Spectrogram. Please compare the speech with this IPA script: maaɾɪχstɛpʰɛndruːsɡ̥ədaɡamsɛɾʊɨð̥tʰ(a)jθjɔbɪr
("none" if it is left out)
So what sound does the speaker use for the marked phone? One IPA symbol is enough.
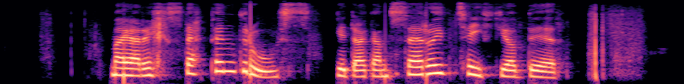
e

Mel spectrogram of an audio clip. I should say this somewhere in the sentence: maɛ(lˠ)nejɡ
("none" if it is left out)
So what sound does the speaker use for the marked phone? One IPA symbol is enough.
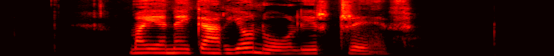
none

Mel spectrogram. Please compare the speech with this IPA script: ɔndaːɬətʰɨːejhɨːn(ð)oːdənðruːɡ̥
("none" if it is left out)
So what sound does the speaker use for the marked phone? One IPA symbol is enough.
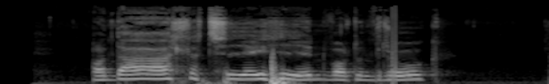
v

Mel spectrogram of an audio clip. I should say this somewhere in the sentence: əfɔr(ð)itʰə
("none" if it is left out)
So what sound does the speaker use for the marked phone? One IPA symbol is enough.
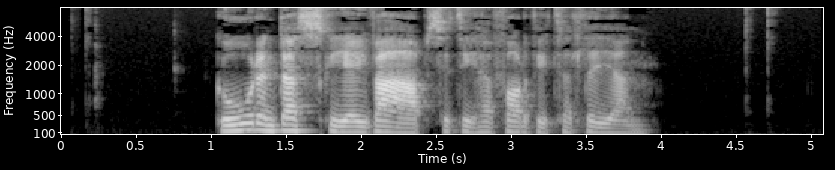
ð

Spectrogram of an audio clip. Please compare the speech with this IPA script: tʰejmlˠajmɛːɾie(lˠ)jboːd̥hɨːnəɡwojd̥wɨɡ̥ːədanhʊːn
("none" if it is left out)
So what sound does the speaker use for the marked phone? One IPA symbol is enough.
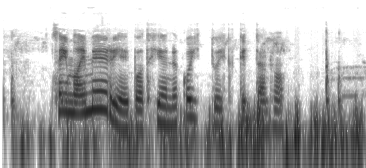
none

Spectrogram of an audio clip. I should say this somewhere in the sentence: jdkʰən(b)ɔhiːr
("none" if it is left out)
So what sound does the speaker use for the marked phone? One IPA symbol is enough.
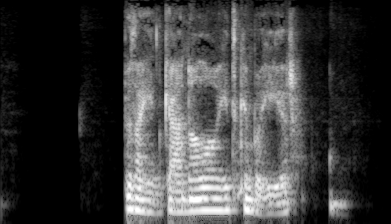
b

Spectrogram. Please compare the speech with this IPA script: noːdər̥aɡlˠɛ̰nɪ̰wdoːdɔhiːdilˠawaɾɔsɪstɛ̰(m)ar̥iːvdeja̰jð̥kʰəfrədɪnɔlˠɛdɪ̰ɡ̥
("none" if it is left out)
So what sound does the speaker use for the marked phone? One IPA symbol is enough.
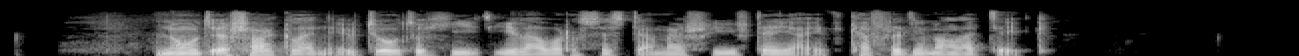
m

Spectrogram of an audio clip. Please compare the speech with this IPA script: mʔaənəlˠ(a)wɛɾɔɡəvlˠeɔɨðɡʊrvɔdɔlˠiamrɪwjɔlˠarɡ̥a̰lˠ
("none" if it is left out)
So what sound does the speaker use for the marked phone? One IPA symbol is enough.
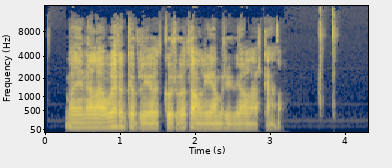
a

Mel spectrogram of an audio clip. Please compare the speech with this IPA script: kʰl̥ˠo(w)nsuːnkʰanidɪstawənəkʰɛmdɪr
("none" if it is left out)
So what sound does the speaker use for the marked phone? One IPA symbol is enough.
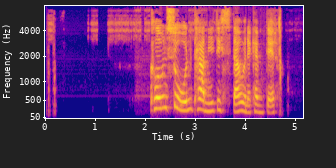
w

